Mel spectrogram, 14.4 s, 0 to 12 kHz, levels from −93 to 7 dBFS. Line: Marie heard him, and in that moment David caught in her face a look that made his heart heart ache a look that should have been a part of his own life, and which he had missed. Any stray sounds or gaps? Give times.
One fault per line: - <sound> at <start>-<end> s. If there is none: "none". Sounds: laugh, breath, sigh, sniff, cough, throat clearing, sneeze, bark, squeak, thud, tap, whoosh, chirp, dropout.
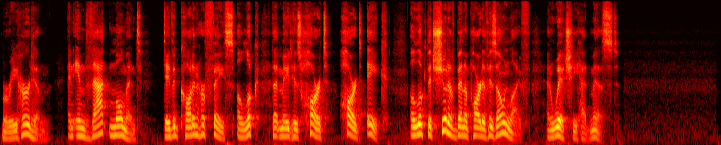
none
